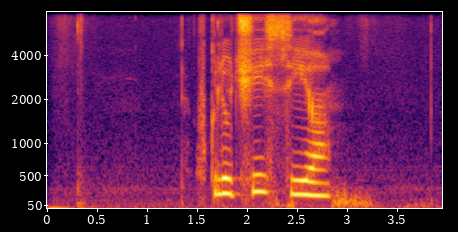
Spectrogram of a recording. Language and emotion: Russian, neutral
